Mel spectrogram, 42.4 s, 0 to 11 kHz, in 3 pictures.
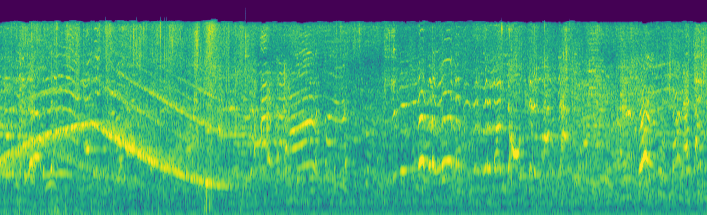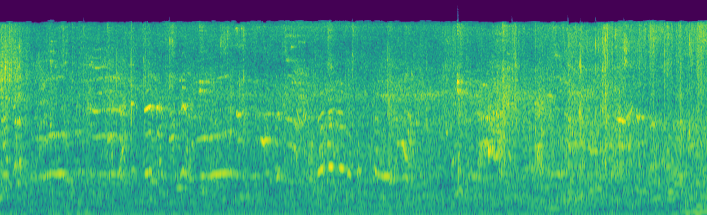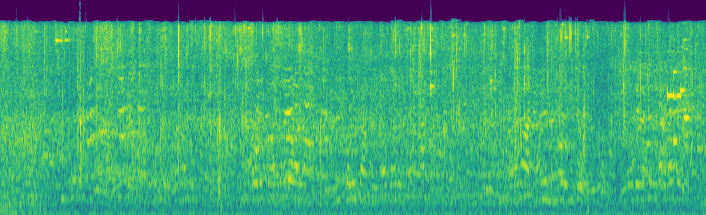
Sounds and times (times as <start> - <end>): Speech: 0.0 - 42.4.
